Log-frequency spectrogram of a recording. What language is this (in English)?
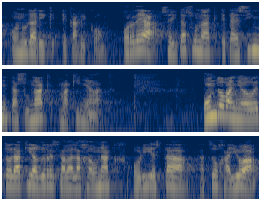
Basque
